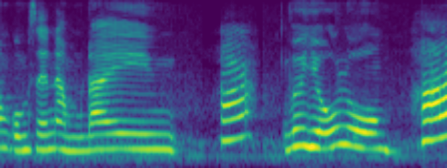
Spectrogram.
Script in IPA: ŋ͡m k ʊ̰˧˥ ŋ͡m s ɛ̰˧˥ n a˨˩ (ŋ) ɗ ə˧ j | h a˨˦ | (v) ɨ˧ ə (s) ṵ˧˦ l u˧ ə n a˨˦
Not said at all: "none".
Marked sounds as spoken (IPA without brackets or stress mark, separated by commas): m, v, z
